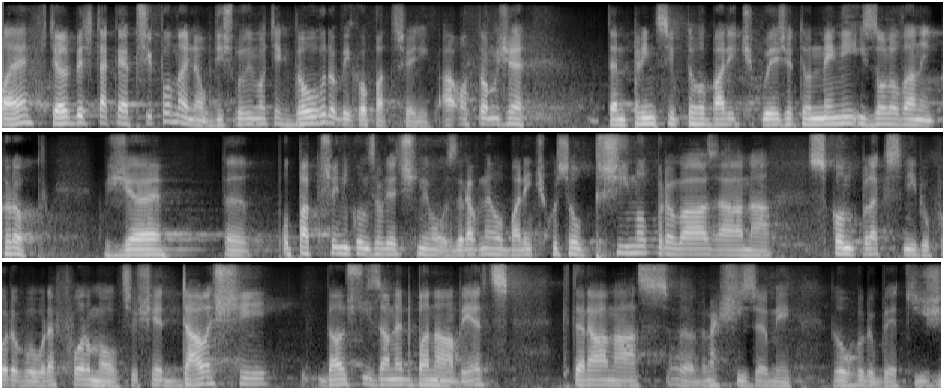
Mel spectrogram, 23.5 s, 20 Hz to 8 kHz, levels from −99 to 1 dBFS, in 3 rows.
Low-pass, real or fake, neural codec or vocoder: 7.2 kHz; fake; codec, 16 kHz, 1 kbps, X-Codec, HuBERT features, trained on general audio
